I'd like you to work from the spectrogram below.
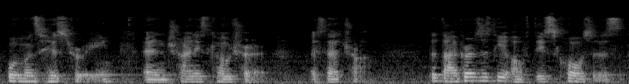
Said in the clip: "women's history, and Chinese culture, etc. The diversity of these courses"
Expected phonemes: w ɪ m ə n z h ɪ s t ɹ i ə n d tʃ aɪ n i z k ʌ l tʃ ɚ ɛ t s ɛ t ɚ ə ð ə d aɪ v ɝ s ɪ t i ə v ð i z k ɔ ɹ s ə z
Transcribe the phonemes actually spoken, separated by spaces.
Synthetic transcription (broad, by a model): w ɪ m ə n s h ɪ s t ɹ i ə n tʃ aɪ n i s k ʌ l tʃ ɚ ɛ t s ɛ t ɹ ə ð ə d aɪ v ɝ s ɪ t i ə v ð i s k ɔ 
